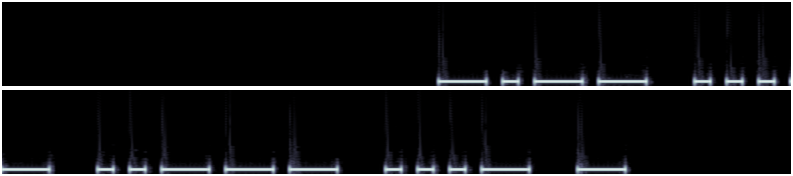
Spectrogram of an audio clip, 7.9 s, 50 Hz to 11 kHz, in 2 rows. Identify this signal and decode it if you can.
Morse code, heard as a keyed tone, about 15 wpm, 700 Hz. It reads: YV2VT
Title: DXCC-100 Call Signs - 5 Characters - Repeated 3x - 15wpm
